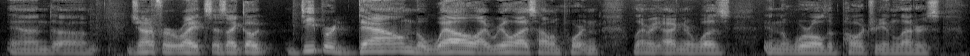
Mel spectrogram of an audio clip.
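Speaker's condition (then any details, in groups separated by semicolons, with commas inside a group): No condition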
